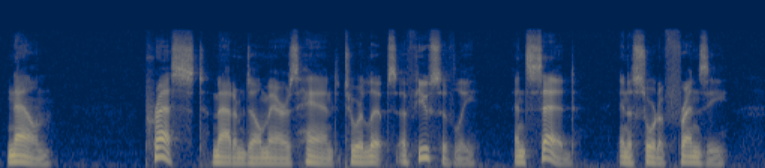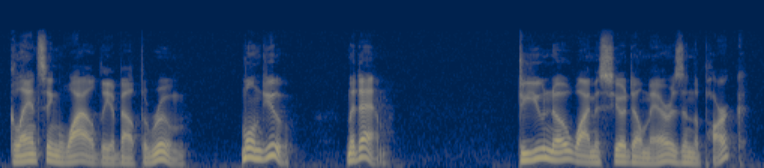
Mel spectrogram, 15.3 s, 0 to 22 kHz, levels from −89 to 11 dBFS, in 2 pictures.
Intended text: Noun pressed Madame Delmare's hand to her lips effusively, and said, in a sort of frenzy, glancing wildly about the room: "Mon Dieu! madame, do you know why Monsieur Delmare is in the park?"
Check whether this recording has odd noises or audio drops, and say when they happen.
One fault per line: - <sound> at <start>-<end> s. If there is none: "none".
none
